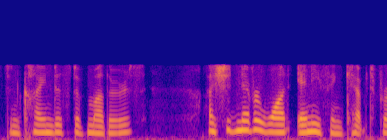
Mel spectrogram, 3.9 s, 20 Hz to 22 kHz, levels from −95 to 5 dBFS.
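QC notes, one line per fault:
1.12–1.20 s, short stall from a late packet: a packet arrived late and the jitter buffer ran dry, so the receiver stretched the preceding sound for about 56 ms before resuming where it left off. Nothing is lost, but the sound is held unnaturally long with a faint buzzy dip, and everything after runs 56 ms later. The narrowband call path, with nothing above 4 kHz, fits a 64 kbps G.711 link.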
